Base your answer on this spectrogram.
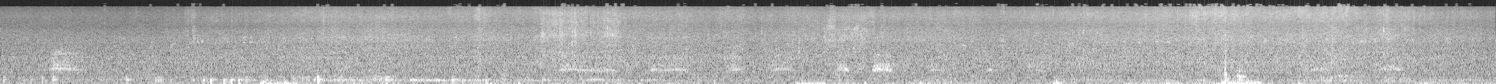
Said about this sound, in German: Und weil ich es so schön fand, habe ich für dich ein bisschen was von dem Klang des Sees und des Schilfs aufgenommen. Hör mal rein.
